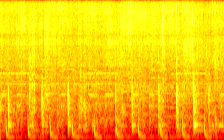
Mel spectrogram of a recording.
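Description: Egg mixture frying over low heat in a pan for an egg bread sandwich, with a constant sizzle and rapid, regular scraping strokes of a spatula, close and steady.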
